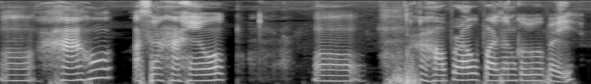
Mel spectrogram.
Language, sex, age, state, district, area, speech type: Assamese, female, 45-60, Assam, Charaideo, rural, spontaneous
